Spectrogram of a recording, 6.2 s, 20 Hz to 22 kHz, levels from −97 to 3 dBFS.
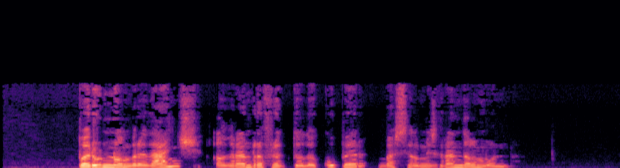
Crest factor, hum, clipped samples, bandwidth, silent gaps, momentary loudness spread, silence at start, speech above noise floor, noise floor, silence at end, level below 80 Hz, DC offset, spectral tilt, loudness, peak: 20 dB; none; under 0.1%; 11.5 kHz; none; 17 LU; 0.8 s; 57 dB; -75 dBFS; 1.1 s; -66 dBFS; under 0.1%; -5 dB/octave; -19 LUFS; 0 dBFS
